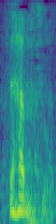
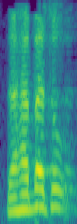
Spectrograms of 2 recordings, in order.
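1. Tidak ada vokal yang diucapkan di antara b dan t. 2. Ada vokal yang diucapkan di antara b dan t. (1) "maka mereka akan mengatakan zahabtu" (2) "itu tidak bisa mereka atau tidak biasa"

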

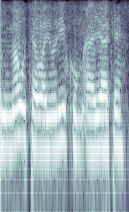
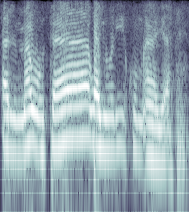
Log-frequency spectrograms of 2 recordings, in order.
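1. حرف المد يُقصَر. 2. حرف المد يُمَد طويلاً. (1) "إيه رأيكم في" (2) "أما الألف لابد نقول"

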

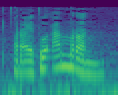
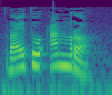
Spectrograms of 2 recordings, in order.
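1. Namanya berakhir dengan vokal lalu n. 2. Namanya berakhir dengan vokal a biasa. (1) "Kalau enggak diwaqaf bacaannya" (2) "Jadi kalau dibaca waqaf, waqaf itu huruf terakhir enggak dibaca ya"

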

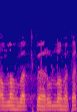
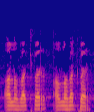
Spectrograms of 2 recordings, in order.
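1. Akbar yang pertama langsung tersambung ke kata berikutnya. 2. Akbar yang pertama diakhiri dengan berhenti sebelum kata berikutnya. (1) "berarti disambung"

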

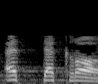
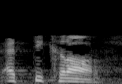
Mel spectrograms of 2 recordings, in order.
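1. الحركة بعد أول تاء هي 'a'. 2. الحركة بعد أول تاء هي 'i'. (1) "نقول التكرار ... بفتح التاء" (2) "وليست التكرار ... وليس بكسرها"

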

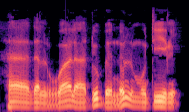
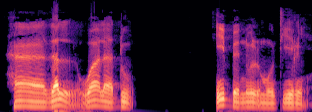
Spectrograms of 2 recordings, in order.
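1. Waladu langsung tersambung ke bnul, vokalnya hilang. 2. Waladu dan ibnul diucapkan terpisah, vokalnya dibaca. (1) "Jadi dalnya bersambung dengan ibnu" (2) "maka tadi saya baca terpisah"

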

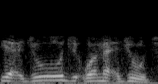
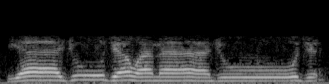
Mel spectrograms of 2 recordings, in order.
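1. تُسمع همزة قبل كل صوت j. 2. يحل مدُّ الألف الطويل محل الهمزة. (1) "أبدل من الساكن كلمة يأجوج ومأجوج" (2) "فقرأها ورش"

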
